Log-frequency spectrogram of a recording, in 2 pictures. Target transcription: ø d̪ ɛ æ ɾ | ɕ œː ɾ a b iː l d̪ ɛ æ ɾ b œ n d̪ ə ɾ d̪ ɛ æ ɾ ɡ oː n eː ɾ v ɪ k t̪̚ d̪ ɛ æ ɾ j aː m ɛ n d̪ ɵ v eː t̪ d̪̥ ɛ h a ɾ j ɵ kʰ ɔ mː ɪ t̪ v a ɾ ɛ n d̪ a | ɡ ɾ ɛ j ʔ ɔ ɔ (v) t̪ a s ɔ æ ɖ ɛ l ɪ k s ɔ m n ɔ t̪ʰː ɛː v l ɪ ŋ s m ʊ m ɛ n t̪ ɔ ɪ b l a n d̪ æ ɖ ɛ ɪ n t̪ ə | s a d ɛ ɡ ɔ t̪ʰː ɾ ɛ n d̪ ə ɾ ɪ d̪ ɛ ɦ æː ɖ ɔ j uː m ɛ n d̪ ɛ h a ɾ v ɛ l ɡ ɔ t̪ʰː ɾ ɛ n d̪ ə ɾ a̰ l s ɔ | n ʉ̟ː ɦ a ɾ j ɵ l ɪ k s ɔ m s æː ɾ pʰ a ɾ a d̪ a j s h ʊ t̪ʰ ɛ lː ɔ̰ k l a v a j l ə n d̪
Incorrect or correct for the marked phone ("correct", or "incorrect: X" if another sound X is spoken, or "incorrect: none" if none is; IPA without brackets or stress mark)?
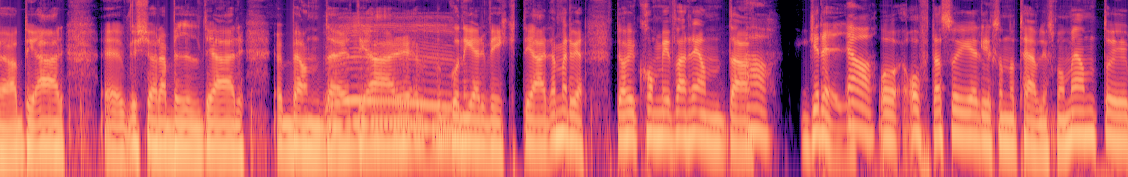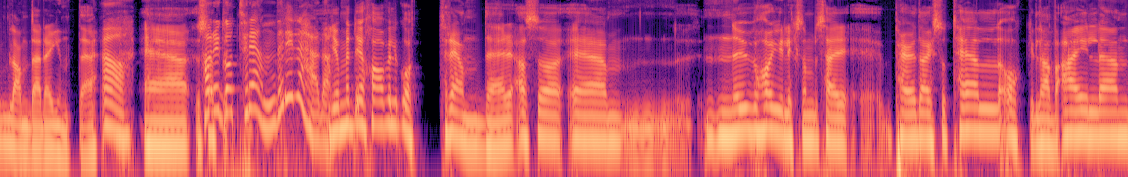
incorrect: f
